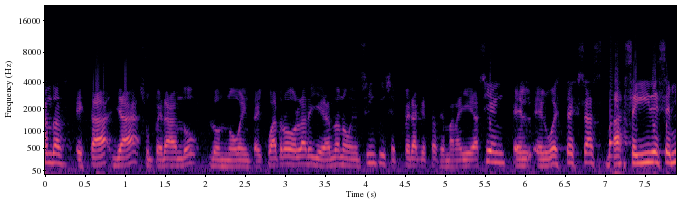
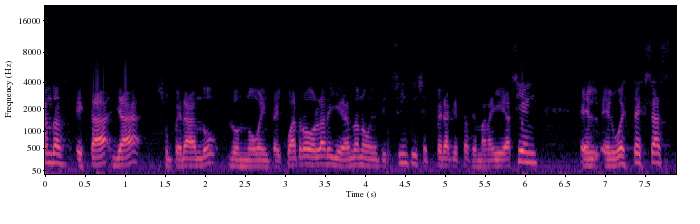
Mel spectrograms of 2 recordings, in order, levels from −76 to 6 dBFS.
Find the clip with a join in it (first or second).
first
